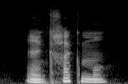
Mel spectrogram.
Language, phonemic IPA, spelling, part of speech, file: French, /kʁak.mɑ̃/, craquement, noun, Fr-craquement.ogg
- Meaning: crack, cracking, click (sound)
